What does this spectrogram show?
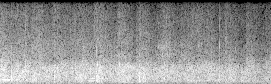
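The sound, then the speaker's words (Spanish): Steady applause from an audience for their leaders, many hands clapping in a dense, continuous patter that holds at an even level for several seconds without any voices. “para que envíe un fuertísimo aplauso a sus líderes.”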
